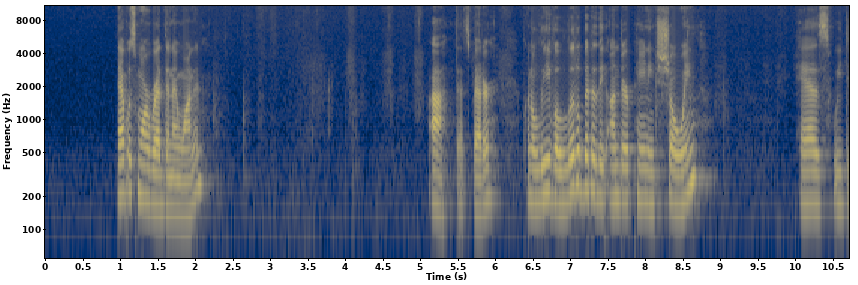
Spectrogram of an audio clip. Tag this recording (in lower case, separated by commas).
inside a small room, speech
